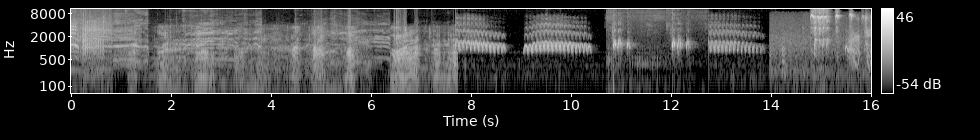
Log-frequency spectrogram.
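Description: Magellanic penguins braying over breaking surf. About eight seconds in this gives way to five buzzy, drawn-out animal calls, each about a second long, with short silences between them. Near the end come sharp high squeaks.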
